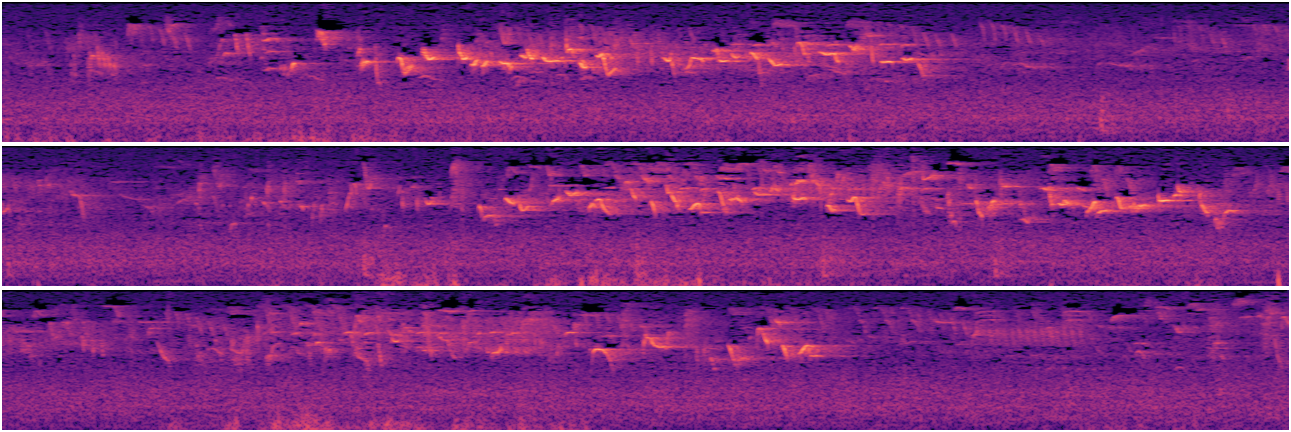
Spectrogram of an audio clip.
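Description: Songbirds singing: long, rapid, twittering phrases, loudest in three stretches, over a faint steady outdoor background.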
